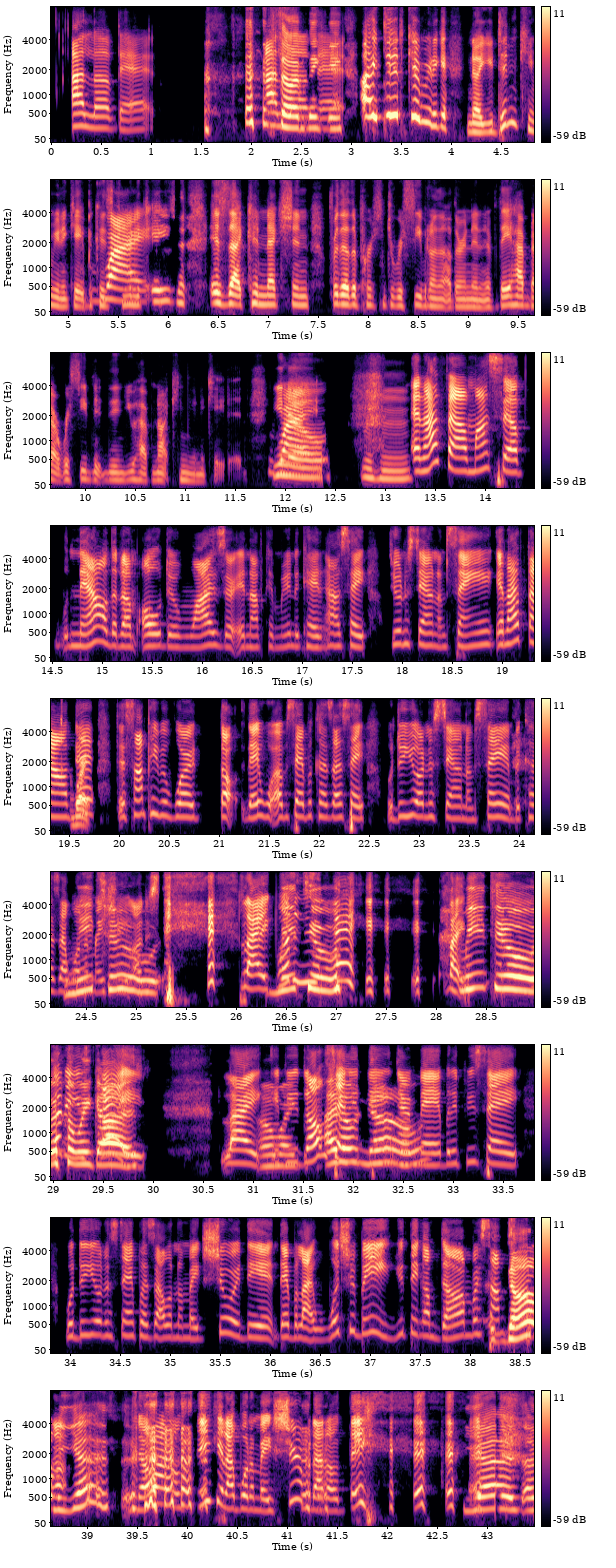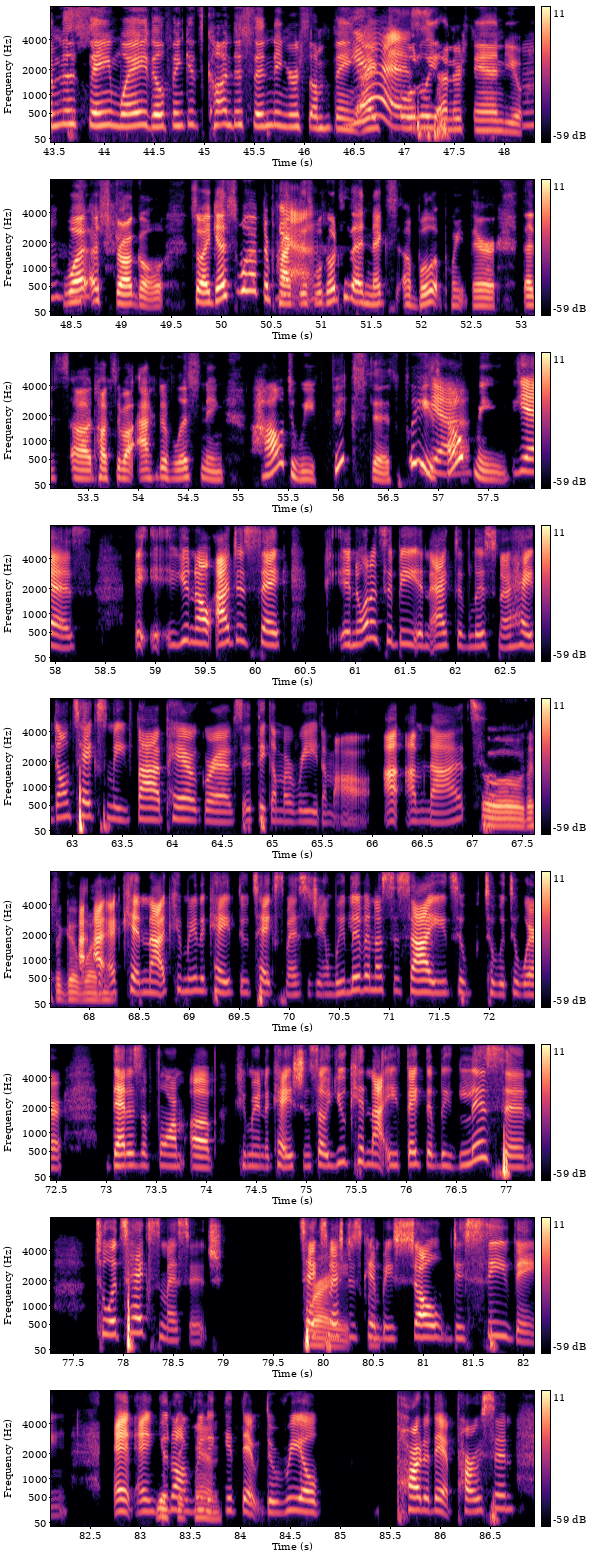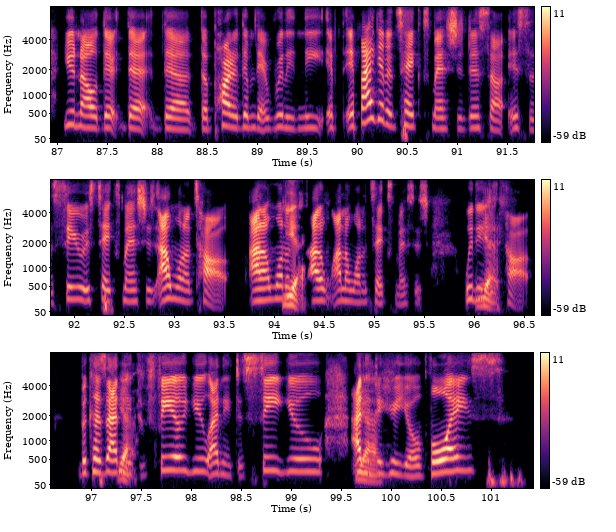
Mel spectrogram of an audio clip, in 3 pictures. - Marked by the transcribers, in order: laugh; chuckle; laughing while speaking: "understand"; laughing while speaking: "oh"; laughing while speaking: "say"; laugh; laugh; "society" said as "societo"; other background noise
- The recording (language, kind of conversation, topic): English, unstructured, How will you improve your communication skills?
- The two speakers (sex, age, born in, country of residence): female, 40-44, United States, United States; female, 55-59, United States, United States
